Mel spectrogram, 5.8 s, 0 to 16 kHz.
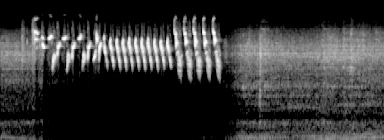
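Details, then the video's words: Home-bred European goldfinch × canary hybrid singing, recorded in May 2015: a fast run of bright, high twittering notes that becomes a rapid, evenly repeated trill for about three seconds, then stops, leaving a low background hum. "Saka Melezi Ötüşü"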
